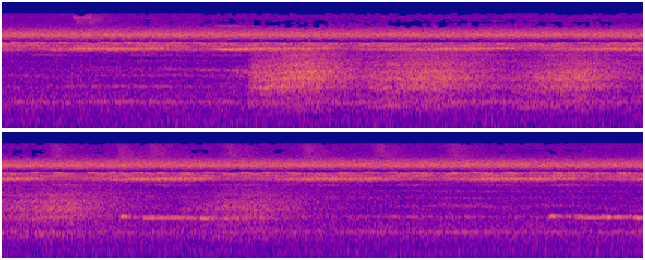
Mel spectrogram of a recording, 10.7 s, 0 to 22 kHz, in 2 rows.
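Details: Empress cicada, dubbed one of the 6 o'clock cicadas, in the Borneo rainforest: broad rushing pulses swell and fade roughly every second over a steady shrill high-pitched insect drone from the surrounding jungle.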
